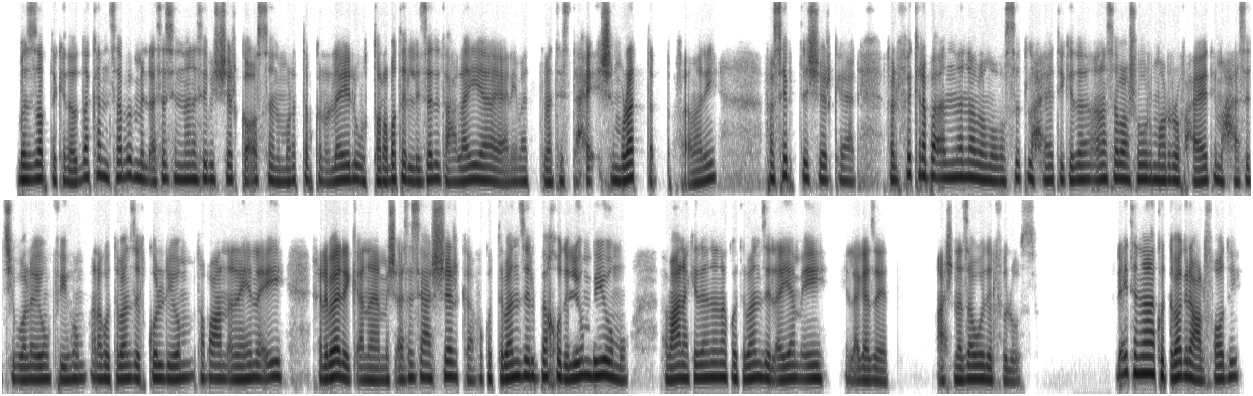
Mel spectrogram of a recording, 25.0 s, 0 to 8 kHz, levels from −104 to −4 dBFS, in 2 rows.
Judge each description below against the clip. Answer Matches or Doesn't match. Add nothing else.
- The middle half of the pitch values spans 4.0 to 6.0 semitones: Doesn't match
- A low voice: Doesn't match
